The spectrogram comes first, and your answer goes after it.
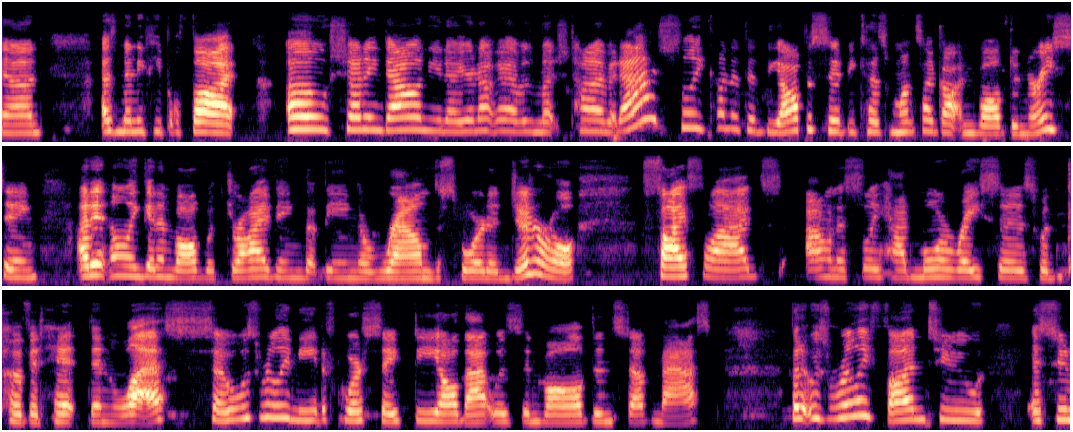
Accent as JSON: {"language": "English", "town": "Hampton", "region": "Georgia", "country": "United States", "tie": "born or raised there", "said": "I'm from Georgia. I'm local to the Griffin area in Hampton"}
